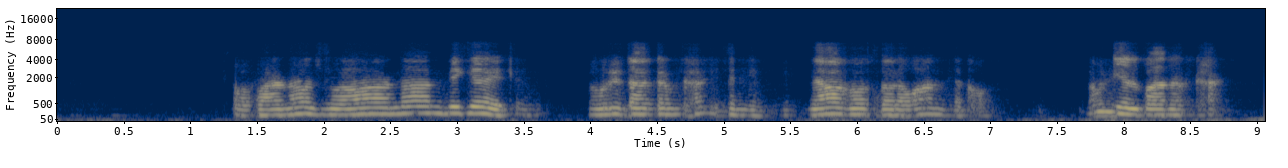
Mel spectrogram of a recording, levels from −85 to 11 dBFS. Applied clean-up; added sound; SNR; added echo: neural mask model DeepFilterNet 3.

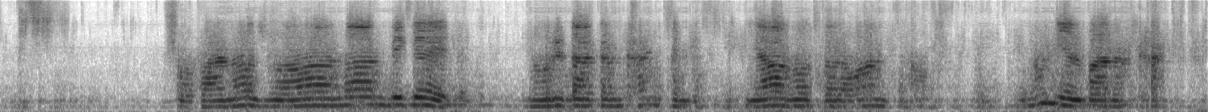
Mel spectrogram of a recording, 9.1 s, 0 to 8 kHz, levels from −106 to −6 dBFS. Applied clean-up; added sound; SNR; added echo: neural separator model SepFormer DNS4.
